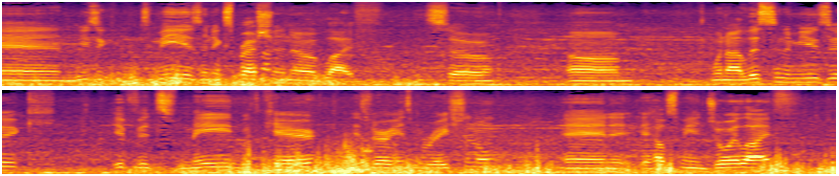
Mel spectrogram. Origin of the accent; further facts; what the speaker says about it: Austin, Texas, United States; I grew up in Austin, Texas, and I've been playing saxophone for 13 years.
